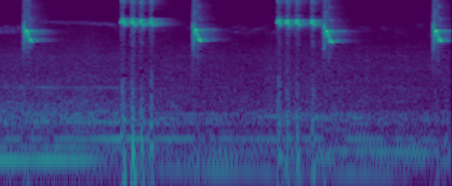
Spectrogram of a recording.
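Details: Kolibri ninja tembakan combination: sharp downward-sweeping chips interleaved with quick high triple and quadruple stuttered notes, over a steady low background hum.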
